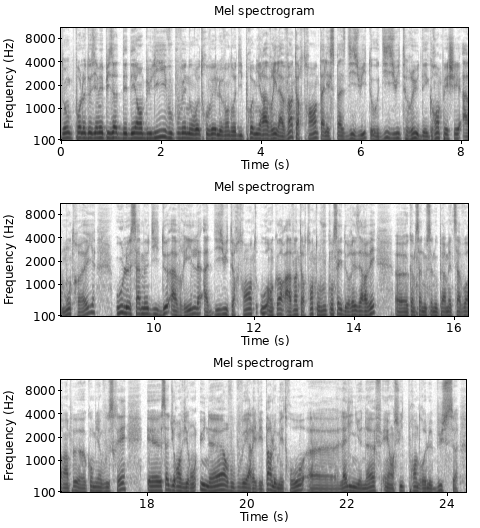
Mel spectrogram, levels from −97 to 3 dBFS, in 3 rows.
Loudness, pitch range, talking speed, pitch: -25 LUFS, 110-145 Hz, 195 wpm, 125 Hz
